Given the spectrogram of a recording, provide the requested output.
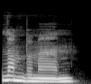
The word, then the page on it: lumberman: British English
